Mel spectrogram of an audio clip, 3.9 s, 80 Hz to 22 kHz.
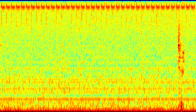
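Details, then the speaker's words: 85-year-old National HRO receiver, second power-up after stuck-open B+ switch fix, B+ just applied: steady low hum with even overtones, no signal; hum confirmed from the set, source not yet pinned down. "now you're hearing the hum from the radio is is it really from here I sort of heard that uh yeah yeah it's definitely coming from here"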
